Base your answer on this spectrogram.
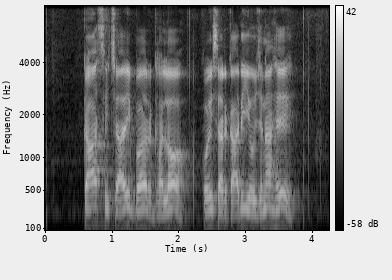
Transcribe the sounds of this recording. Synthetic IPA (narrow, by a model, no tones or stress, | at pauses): kaːsɪt͡ʃaːibɐɾɡʱɐlɔːkoːisɐɾkaːɾijoːd͡ʒnaɦɛː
